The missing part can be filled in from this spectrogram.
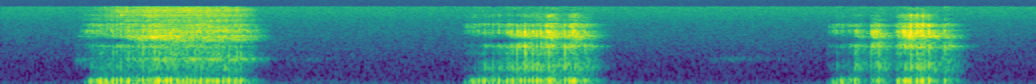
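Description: Three loud, rough, low rattling breath sounds separated by quiet pauses, typical of snoring.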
